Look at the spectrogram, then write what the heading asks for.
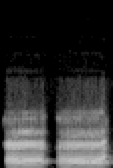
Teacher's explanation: अस्माकं तु केवल अकारः अपि विवृतः, प्रयोगदशायामपि विवृतः, उभयत्रापि विवृतः अस्ति दाक्षिणात्यानां।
